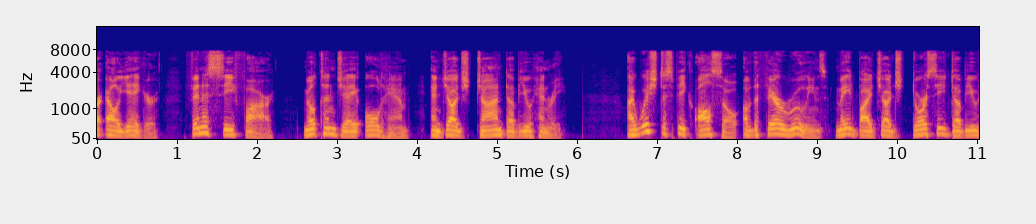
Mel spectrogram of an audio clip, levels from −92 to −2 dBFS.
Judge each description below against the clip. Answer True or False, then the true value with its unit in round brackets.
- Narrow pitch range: False (4.1 semitones)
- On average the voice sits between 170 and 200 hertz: False (115 Hz)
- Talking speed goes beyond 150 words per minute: False (145 wpm)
